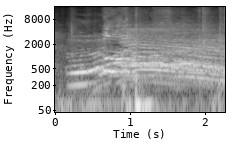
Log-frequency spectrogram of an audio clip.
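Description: A body slams onto a mat with a heavy thud.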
